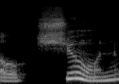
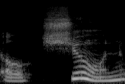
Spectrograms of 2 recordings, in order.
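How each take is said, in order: First: The stress is on the second syllable. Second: The same.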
